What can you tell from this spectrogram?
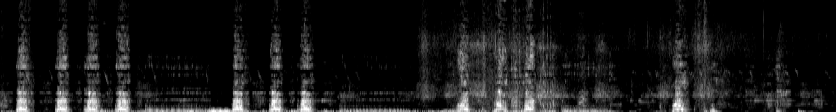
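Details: Tibetan Mastiff, called Bhote Kukur in Nepal, kept at a yak farm, giving deep repeated barks in bursts of three or four, roughly two per second, with a steady tone and background noise between barks.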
